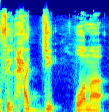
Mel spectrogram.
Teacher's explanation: واو کو ادا کرتے ہونٹوں کو گول کرنا ہے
